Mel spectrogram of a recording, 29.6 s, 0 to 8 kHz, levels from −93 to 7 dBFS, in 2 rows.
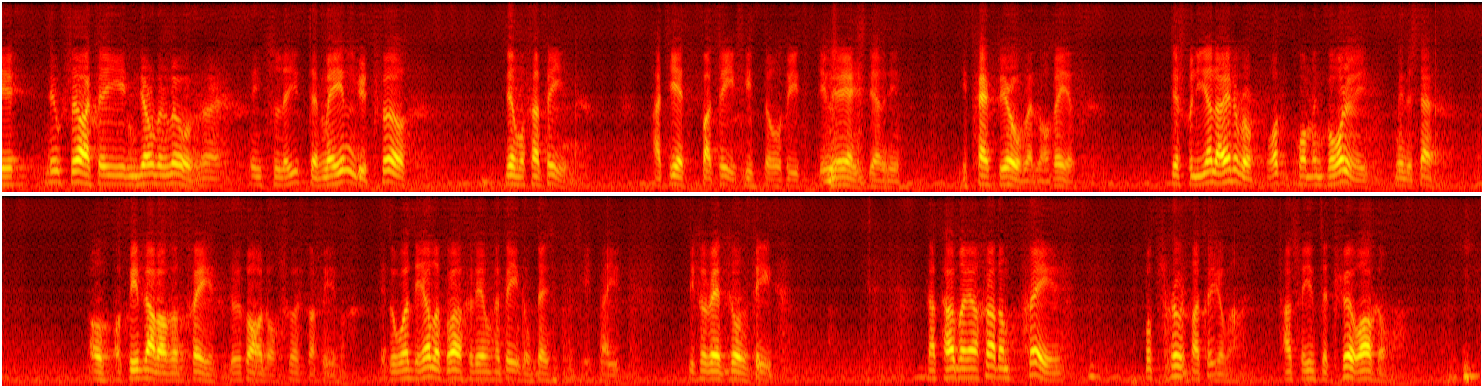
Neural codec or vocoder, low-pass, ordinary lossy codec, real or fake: codec, 16 kHz, 0.5 kbps, FunCodec, trained on Chinese and English, 25 frames a second; none; none; fake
